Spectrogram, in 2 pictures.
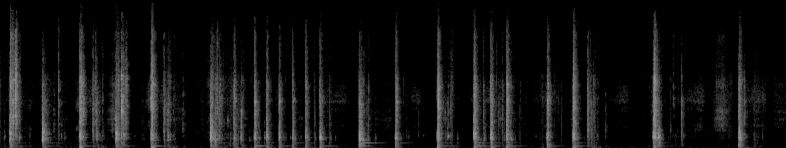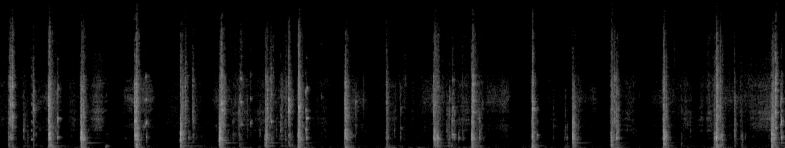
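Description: Forearms and hands striking the wooden arms of a four-armed Wing Chun wooden dummy: sharp wooden knocks in quick irregular clusters, one to three a second. Some knocks leave a short low ring from the struck wood.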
